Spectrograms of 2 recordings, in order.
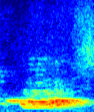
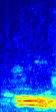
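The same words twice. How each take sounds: First: The vowel is long and drawn out. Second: The vowel is an oo sound with slight R. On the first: "it has more of an elongated sound" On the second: "it has more of an oo sound, but they also roll the R ever so slightly"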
